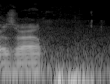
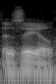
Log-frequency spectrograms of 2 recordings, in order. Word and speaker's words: AsZeal: off at all for asra sorry it's ail there's no R in there I've been pronouncing mispronouncing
